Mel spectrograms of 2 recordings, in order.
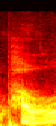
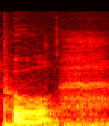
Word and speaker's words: Pole: cardinal poole not cardinal pole by the way his name is actually pronounced pool um he he essentially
